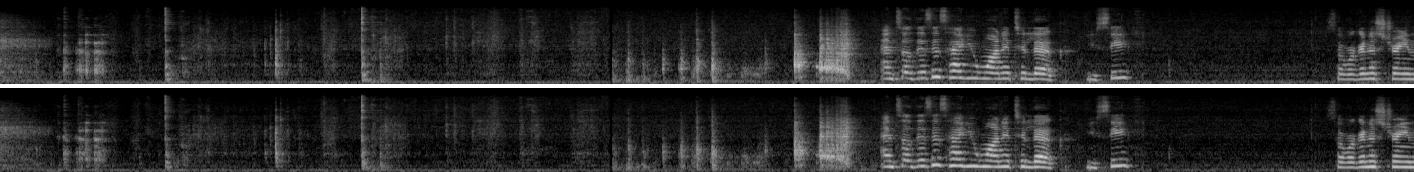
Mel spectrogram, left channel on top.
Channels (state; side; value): normal; both; correlation 0.28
